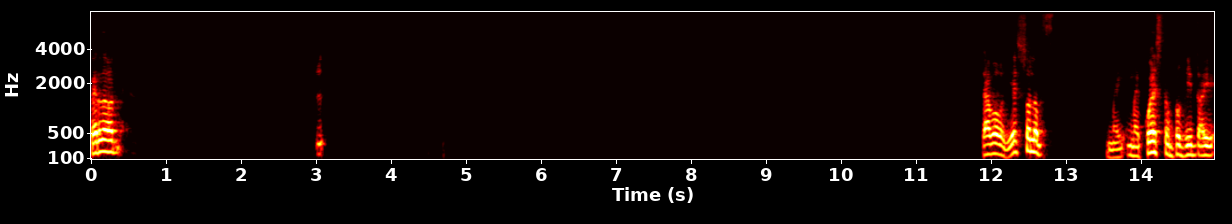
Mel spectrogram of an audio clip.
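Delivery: slow, drawn-out, crying through the words. Preaching and pausing to recover, crying while talking. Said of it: "esto estoy llorando".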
